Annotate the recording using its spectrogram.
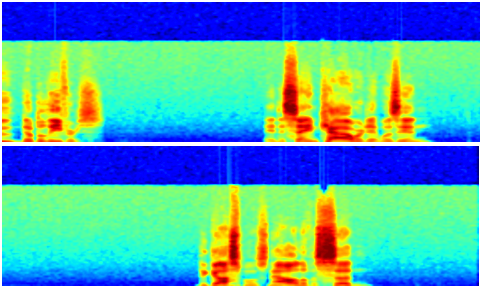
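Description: A young man speaks with animation through a microphone in short bursts.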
